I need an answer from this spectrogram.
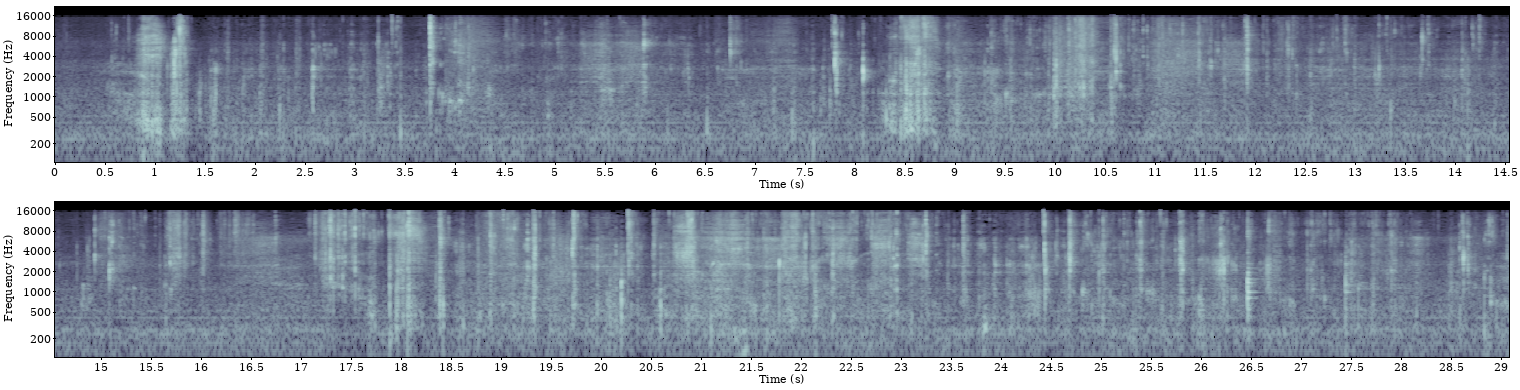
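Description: Close-miked chewing of a mouthful of Spam kimchi fried rice, with irregular crunching bites.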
